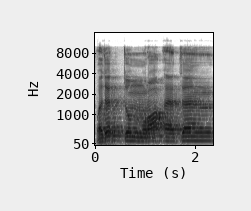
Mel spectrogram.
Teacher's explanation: റാഇന് പൂർണ്ണമായ തഫ്ഖീം കൊടുക്കണം, തടിപ്പിച്ച് പറയണം.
